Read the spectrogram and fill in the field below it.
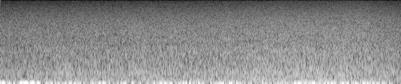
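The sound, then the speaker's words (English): A steady, dense roar of rushing water flows continuously without breaks, broad and even like a heavy torrent: thousands of gallons flowing underneath the enormous sluice gates of a storm surge barrier, heard from the bridge along it. No voices are heard. “Walking along the bridge past the enormous sluice gates, you can hear thousands of gallons of rushing water flowing underneath.”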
